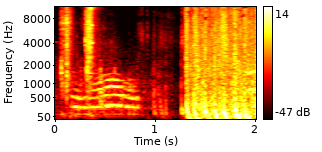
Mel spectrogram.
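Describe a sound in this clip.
An assault rifle fires rapid bursts.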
